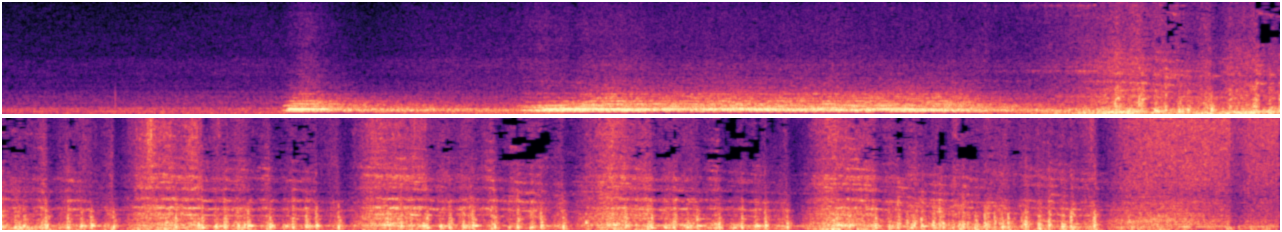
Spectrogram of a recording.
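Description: Train air horn at a grade crossing: a short blast about a second and a half in, then a long blast, ending the crossing signal. The train then passes close, loud and rushing, with its wheels clattering over the rail joints.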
